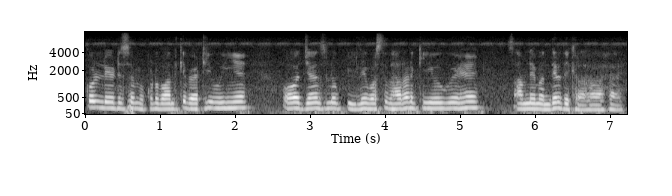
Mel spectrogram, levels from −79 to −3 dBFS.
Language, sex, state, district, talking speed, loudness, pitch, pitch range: Hindi, male, Madhya Pradesh, Katni, 175 wpm, -16 LUFS, 160 Hz, 150-165 Hz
